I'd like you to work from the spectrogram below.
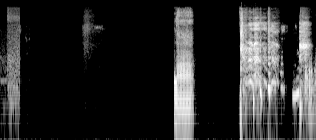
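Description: A voice imitating a fart, one short buzzy, rippling blurt standing alone amid silence, followed by people talking.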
